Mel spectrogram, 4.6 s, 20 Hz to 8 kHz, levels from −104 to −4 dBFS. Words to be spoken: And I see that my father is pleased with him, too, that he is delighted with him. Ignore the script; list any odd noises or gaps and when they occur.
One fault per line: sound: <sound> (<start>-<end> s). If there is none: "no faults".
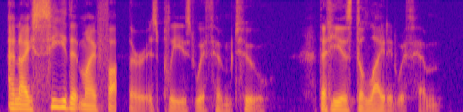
sound: dropout (1.2-1.3 s)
